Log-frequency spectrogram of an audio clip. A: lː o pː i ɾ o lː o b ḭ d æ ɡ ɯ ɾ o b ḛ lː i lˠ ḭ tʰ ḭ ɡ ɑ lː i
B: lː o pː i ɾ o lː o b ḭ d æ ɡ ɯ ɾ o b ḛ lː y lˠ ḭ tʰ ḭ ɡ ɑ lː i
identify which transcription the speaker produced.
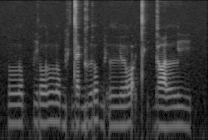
B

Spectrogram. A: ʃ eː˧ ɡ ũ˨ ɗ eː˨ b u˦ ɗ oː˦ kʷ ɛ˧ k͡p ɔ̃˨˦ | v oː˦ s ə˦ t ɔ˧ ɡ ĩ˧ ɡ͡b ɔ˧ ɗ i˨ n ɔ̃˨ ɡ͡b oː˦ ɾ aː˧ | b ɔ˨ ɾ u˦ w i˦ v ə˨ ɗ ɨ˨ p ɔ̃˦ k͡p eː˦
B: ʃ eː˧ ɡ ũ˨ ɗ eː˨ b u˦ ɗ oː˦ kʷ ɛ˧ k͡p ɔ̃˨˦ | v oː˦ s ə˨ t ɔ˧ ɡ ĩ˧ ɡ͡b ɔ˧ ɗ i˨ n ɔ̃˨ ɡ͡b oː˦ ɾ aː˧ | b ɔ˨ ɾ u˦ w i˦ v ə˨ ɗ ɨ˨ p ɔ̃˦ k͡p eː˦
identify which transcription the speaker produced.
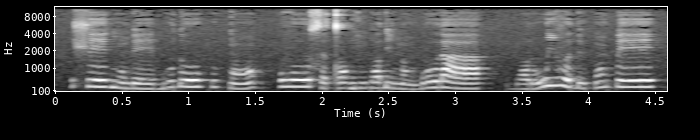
B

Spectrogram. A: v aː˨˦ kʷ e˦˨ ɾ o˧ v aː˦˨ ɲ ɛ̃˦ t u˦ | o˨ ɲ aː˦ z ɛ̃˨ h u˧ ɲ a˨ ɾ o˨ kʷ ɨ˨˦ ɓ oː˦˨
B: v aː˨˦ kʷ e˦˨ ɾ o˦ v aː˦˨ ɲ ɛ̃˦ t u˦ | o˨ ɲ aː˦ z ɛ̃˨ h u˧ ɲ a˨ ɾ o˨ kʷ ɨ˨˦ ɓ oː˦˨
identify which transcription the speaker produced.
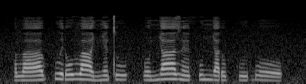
B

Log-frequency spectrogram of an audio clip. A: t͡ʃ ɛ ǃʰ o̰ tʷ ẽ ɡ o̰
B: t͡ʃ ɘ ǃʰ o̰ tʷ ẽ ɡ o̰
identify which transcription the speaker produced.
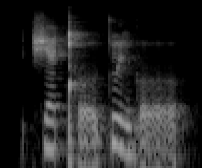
A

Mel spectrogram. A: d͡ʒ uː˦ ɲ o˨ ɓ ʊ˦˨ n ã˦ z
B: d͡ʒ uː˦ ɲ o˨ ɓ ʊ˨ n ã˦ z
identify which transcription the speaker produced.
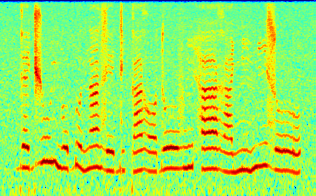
A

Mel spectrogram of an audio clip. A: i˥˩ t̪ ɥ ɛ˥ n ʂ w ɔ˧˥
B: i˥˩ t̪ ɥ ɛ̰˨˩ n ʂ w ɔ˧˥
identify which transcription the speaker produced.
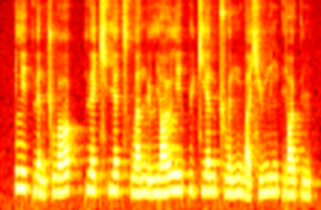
B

